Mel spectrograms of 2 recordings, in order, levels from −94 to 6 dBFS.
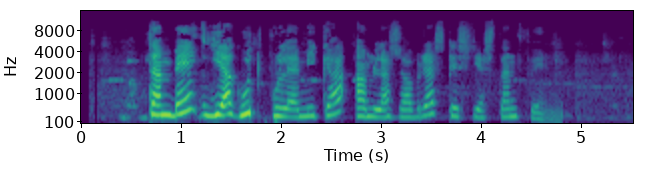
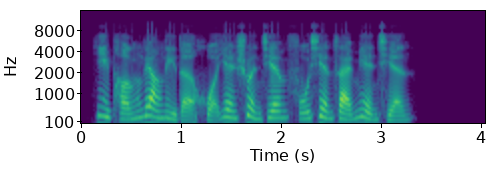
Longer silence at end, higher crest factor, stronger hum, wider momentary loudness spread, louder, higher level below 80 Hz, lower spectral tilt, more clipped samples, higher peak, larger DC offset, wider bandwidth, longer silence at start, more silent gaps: first, 0.9 s vs 0.7 s; about the same, 20 dB vs 20 dB; neither; first, 19 LU vs 9 LU; first, -21 LUFS vs -25 LUFS; second, -80 dBFS vs -60 dBFS; about the same, -4 dB/octave vs -4 dB/octave; neither; about the same, -4 dBFS vs -4 dBFS; second, under 0.1% vs 0.5%; second, 9.8 kHz vs 11 kHz; first, 0.7 s vs 0.05 s; neither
